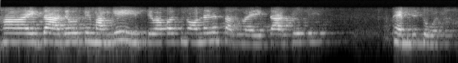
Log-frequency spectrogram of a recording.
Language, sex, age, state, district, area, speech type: Marathi, female, 18-30, Maharashtra, Washim, rural, conversation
